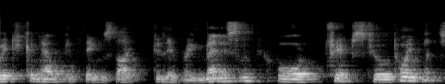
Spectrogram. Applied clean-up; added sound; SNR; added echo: neural mask model DeepFilterNet 3.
